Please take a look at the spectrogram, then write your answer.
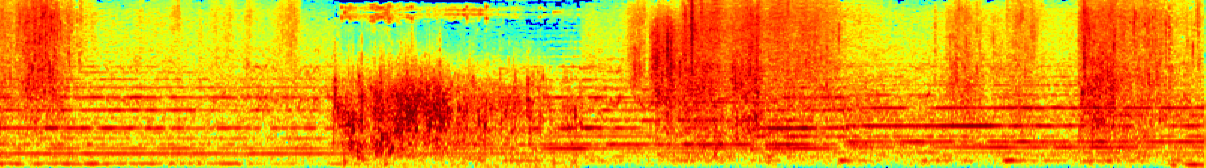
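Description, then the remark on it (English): Several watery splashes and plops as a cascade of penguins plunge into the sea, a louder burst near the start and another later, heard under a steady, sustained musical backdrop. “A cascade of penguins enter the sea.”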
